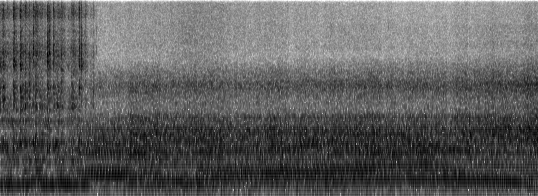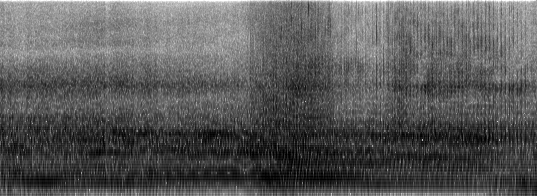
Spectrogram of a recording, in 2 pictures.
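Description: A sports car roars past at speed, its engine rising and falling in pitch.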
